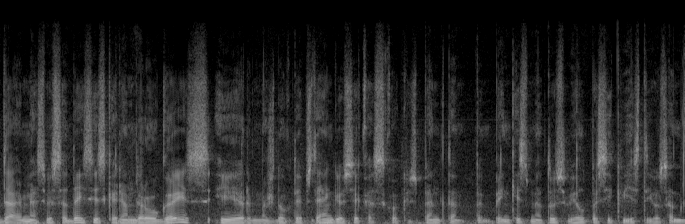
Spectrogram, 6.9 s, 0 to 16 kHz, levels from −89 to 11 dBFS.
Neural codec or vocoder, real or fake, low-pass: none; real; 14.4 kHz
